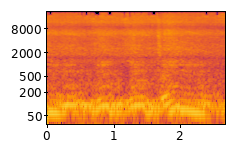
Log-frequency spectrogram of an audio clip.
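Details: Engine with newly built double-barrel air intake (NACA duct, throttle-linked butterflies), still cold, revved to limiter once: loud intake roar as revs rise and fall cleanly, no stumble or rattle; healthy.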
